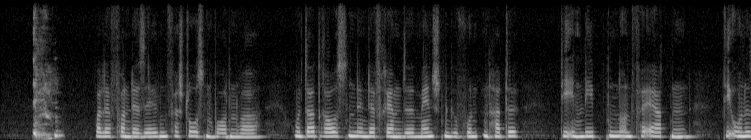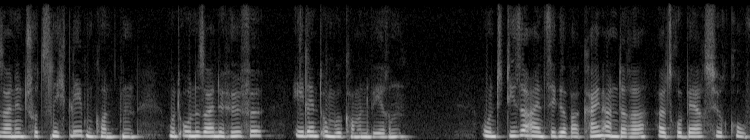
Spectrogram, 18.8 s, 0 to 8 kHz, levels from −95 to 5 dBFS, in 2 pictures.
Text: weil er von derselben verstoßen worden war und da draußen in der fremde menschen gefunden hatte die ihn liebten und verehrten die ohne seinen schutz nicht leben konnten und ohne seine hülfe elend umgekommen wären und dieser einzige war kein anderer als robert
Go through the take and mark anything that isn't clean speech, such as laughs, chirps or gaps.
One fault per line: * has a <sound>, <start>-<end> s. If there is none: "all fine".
* has a sneeze, 0.4-0.8 s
